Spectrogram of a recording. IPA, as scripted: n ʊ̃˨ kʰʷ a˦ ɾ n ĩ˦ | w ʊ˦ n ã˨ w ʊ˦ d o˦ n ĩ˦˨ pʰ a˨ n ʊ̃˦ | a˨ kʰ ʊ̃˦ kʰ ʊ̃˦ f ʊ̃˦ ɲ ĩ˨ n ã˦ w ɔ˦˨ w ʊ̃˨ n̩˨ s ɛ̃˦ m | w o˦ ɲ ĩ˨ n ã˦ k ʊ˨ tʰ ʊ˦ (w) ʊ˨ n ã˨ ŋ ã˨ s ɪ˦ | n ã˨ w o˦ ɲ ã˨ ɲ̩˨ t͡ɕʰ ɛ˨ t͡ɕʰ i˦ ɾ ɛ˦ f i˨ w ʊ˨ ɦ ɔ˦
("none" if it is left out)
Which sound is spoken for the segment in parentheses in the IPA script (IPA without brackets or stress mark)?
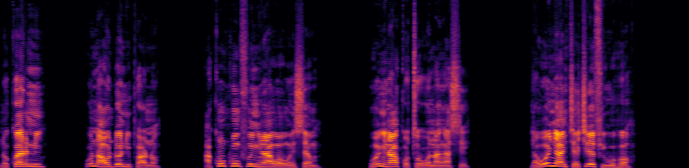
w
